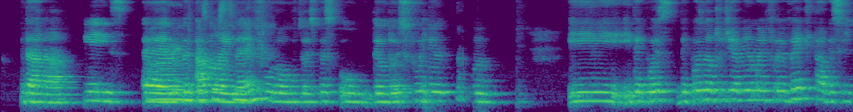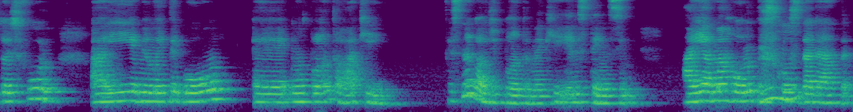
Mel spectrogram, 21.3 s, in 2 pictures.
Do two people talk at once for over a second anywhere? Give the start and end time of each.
1.8-3.2

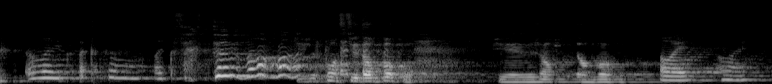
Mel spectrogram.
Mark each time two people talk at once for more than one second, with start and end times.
none

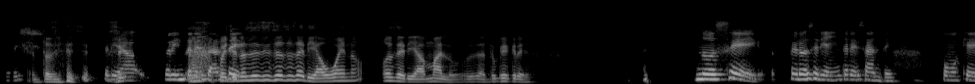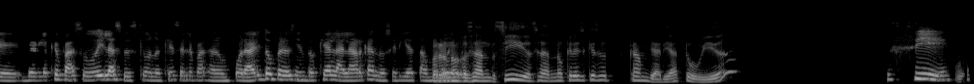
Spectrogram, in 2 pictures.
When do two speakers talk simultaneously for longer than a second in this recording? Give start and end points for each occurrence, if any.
none

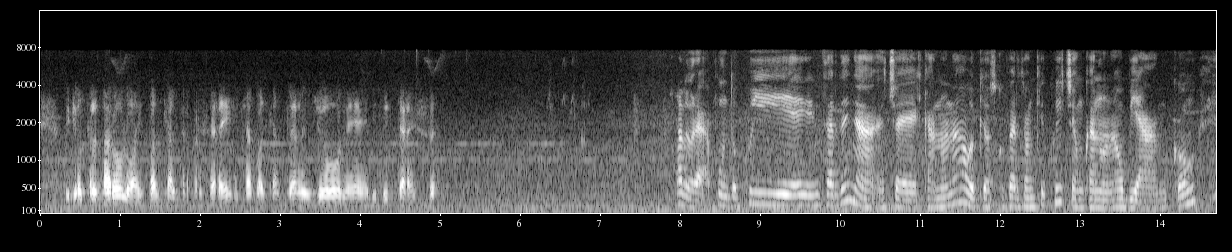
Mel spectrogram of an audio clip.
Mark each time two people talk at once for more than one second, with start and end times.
none

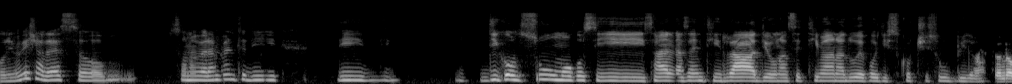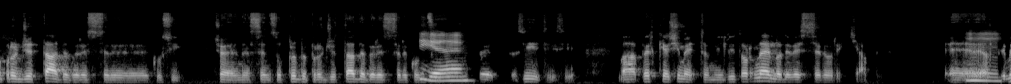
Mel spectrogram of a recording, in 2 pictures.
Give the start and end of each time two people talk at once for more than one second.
none

